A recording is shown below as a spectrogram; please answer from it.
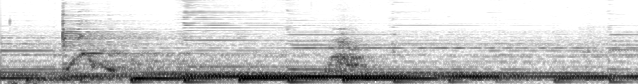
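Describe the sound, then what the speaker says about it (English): A dog barks and whimpers repeatedly in the background, faint and somewhat distant, over a rhythmic pulsing game soundtrack. "you can hear my dog barking in the background"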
